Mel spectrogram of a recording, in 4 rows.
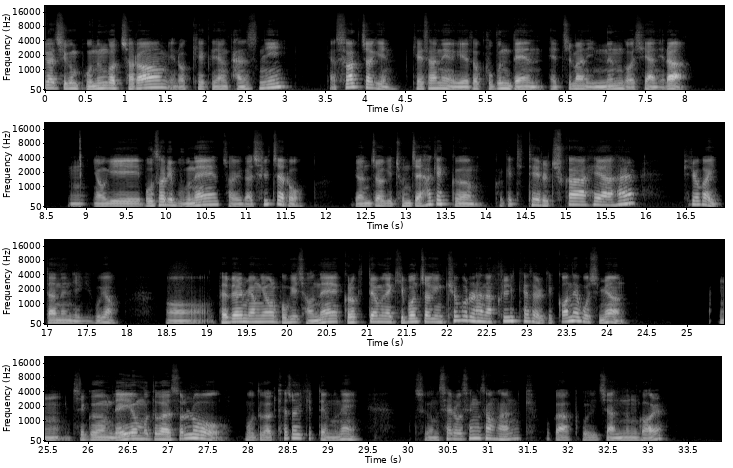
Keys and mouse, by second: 0.6 alt+click, 1.4 alt+right click, 6.3 alt+middle click, 6.7 alt+right click, 7.6 alt+middle click, 8.0 alt+right click, 11.1 alt+middle click, 11.5 alt+right click, 19.0 alt+right click, 19.5 alt+middle click, 20.1 alt+click, 26.7 Delete, 33.2 alt+right click.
